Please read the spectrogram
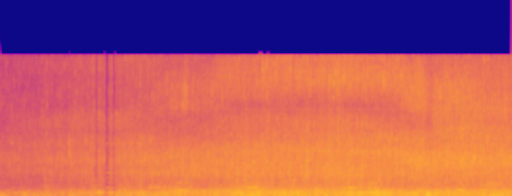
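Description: Onions, garlic and sliced peppers sizzling as they fry in olive oil in a frying pan, the sizzle growing steadily louder.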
